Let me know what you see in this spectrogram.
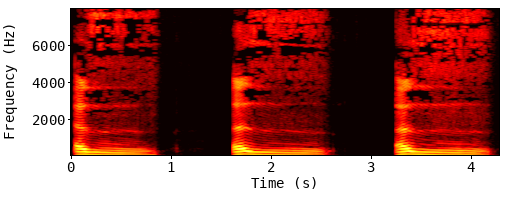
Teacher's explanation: طرف اللسان يكون قريبا من الثنايا السفلى، وأما الصوت فإنه يكون ما بين الثنايا العليا مع انفراج يعني يكون بينهما. · Term: حرف الزاي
